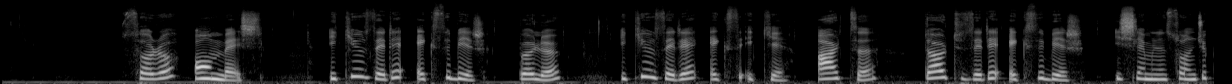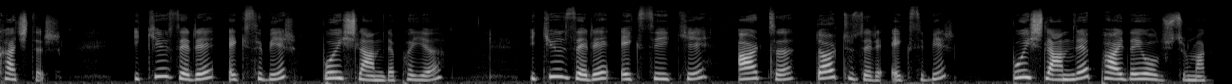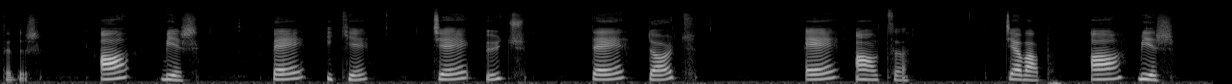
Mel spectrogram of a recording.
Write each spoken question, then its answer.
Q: 2 üzeri eksi 1 bölü 2 üzeri eksi 2 artı 4 üzeri eksi 1 işleminin sonucu kaçtır?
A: Cevap A 1.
